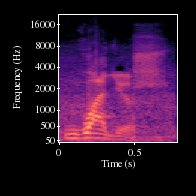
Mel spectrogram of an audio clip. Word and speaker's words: Wayos: Estoy hablando de Wayos, yo lo voy a decir así, es WAYOS, Wayos. Yo lo pronuncio así como suena.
